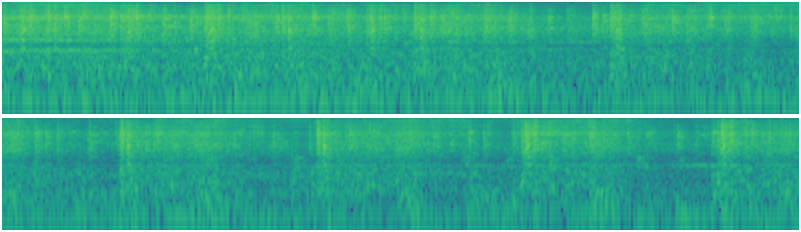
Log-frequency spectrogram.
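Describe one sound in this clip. Water splashes loudly as a figure runs through it.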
